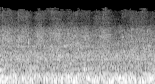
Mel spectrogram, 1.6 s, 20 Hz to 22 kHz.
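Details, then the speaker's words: Worcester Greenstar 30Si Compact boiler firing in hot water mode: quiet, irregular bubbling gurgle like a washing machine. Water is backing up in a blocked condensate trap. "it sounds like a washing machine going if you're listening carefully there i'm really in hot water mode at the moment so basically we've got a blockage this normally it's a block condensed trap"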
